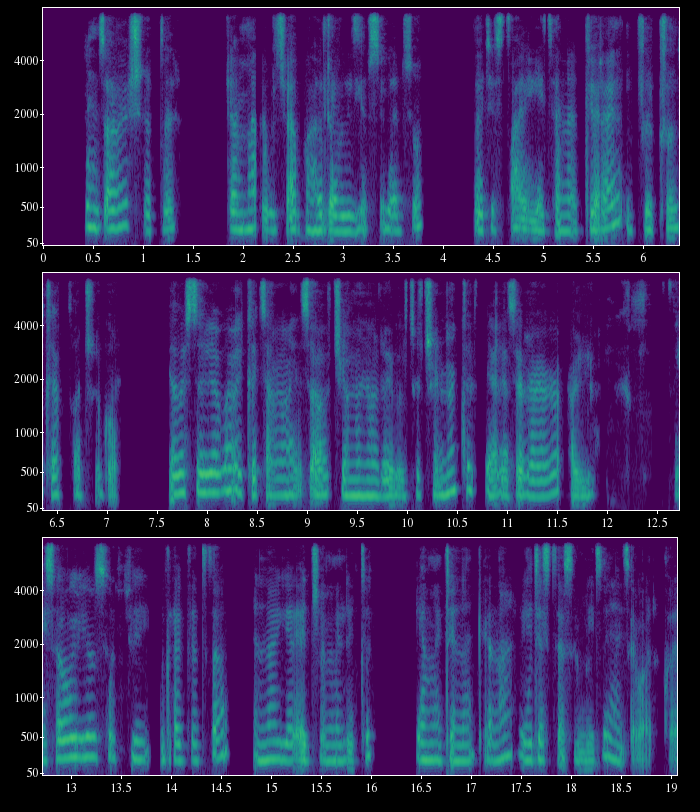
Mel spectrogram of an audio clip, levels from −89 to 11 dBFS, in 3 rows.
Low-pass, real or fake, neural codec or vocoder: 7.2 kHz; fake; codec, 24 kHz, 1.5 kbps, HILCodec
